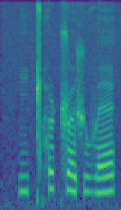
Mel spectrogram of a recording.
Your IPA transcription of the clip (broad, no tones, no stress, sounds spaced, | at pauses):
i ǁʰ œ ʈ͡ʂ œ ʃ u v ɛ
